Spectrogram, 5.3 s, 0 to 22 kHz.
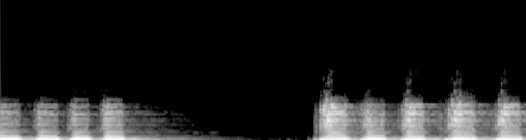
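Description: Clean electric guitar tone from the fourth preset of a BT Arkon 50 pedal, with chorus-like shimmer: strummed chords pulse rhythmically, ring out and fade to silence, then resume loud and steady with no talking.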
